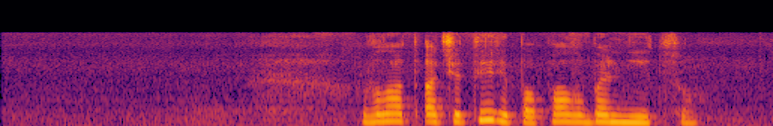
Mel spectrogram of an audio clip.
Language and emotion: Russian, sad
